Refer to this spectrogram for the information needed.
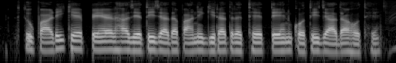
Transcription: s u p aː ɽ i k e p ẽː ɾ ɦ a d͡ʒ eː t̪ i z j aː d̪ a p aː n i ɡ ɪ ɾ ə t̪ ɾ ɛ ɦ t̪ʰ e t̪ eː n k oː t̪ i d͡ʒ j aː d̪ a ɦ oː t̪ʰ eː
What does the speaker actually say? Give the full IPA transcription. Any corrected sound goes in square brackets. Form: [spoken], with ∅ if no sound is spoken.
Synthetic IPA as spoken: s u p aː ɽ i k e p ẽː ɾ ɦ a d͡ʒ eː t̪ i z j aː d̪ a p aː n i ɡ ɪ ɾ ə t̪ ɾ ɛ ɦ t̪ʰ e t̪ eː n k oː t̪ i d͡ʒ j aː d̪ a ɦ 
